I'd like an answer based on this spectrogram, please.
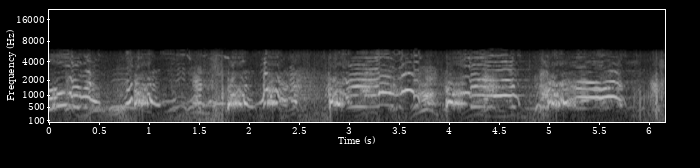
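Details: Sled dogs at a dogsledding outing, many animals calling together in a dense, continuous chorus of wavering yelps and short howls, pitched and bending up and down, overlapping with barely a pause.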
